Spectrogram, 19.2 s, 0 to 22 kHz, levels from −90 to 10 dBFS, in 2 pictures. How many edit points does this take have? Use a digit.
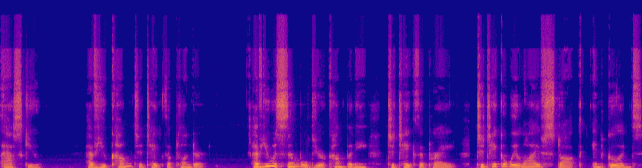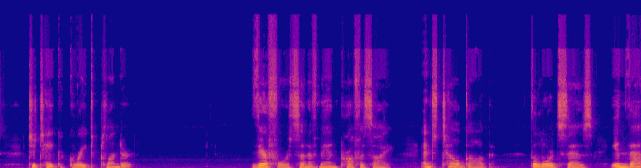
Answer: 1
